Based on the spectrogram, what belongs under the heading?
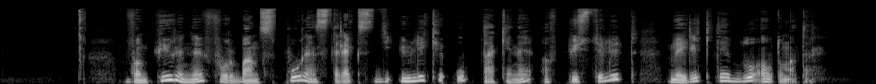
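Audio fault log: Throughout: Vorbis compression. The treble carries a hissy, grainy texture, consonants and onsets sound smeared, and nothing is present above 14.2 kHz. The likely cause is lossy Vorbis coding at a low setting, which fits a bitrate around 34 kbps. Such an encoder keeps a smooth outline of the spectrum but quantises the upper bands so coarsely that fine speech detail is swapped for noise of similar energy, and it cuts off the top band entirely.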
